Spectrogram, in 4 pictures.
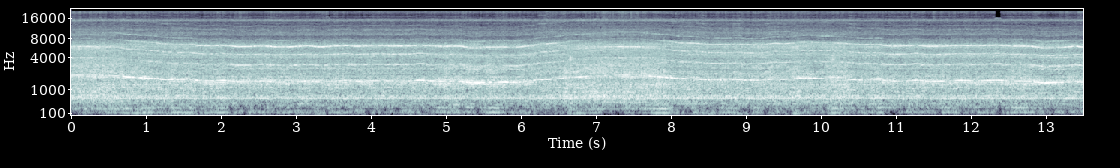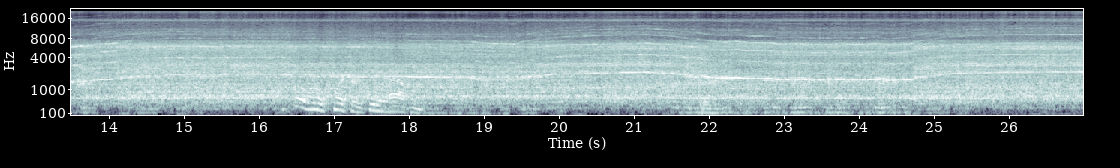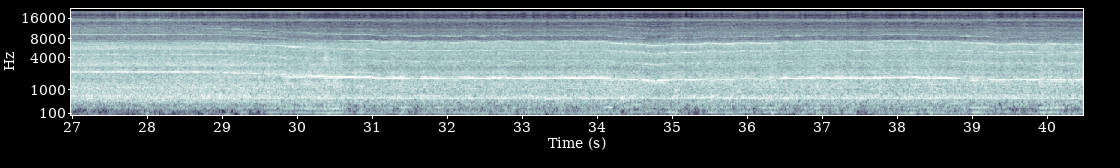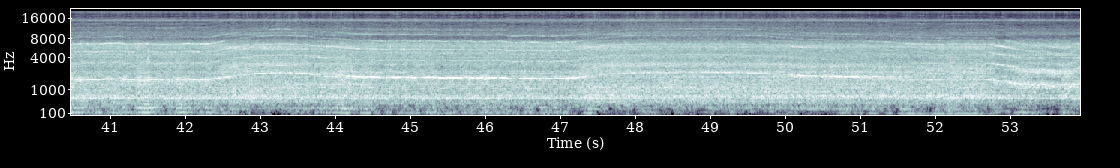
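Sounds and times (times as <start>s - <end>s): band saw motor whine: 0.0s - 53.9s
blade grinding through metal: 20.7s - 24.9s.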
